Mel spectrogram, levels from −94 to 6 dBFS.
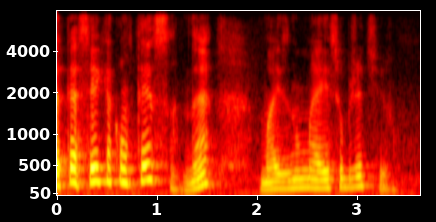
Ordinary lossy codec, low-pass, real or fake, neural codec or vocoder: none; 7.2 kHz; real; none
